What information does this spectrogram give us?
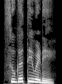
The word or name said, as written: ಸುಗತಿವಡೆ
